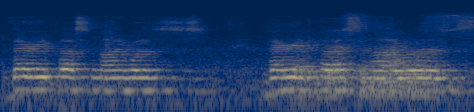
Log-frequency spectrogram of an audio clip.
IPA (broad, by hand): ˈvery ºperson I was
